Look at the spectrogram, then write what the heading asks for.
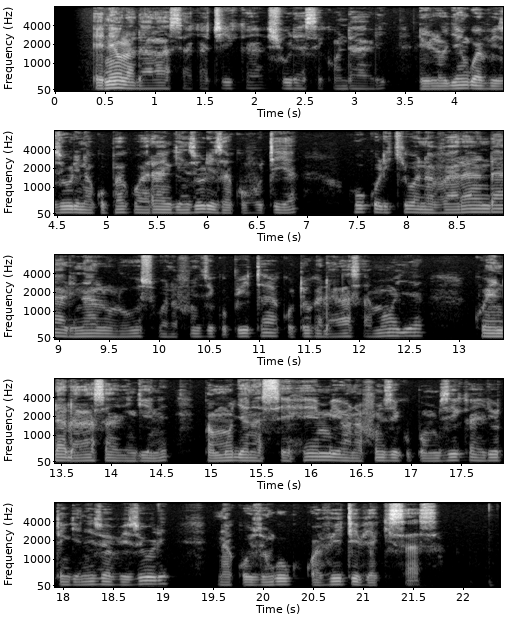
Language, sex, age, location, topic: Swahili, male, 25-35, Dar es Salaam, education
